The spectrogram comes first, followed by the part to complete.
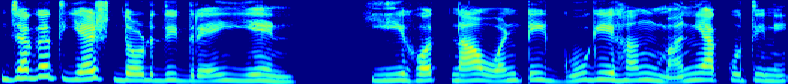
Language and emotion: Kannada, sad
